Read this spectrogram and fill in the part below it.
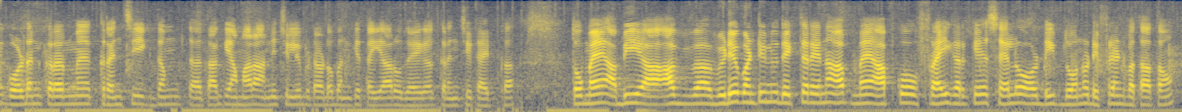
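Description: Chef explaining steps over sizzling pans. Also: male voice, high voice, slight background noise. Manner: explains step by step, mixing English words into Hindi. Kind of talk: cooking demonstration. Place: commercial kitchen. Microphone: lapel.

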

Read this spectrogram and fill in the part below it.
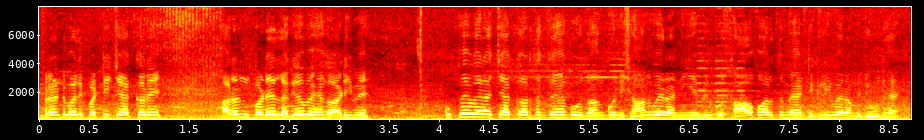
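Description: A man from Pakistan hosting a used-car video, giving brisk, repetitive salesman patter as he walks around cars at an outdoor roadside bazaar. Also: sits high, steady tone. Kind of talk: walkaround car sales commentary. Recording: noisy street outdoors.

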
